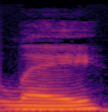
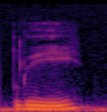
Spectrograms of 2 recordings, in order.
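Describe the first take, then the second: First: The vowel sounds like the one in 'day'. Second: The vowel sounds like the one in 'see'. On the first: The speaker calls it wrong. "not Lay" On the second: The speaker calls it right. "That's Lee"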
